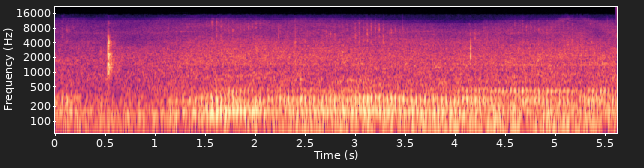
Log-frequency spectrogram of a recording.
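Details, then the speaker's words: Honda PCX 160 scooter about one year old with low mileage: a coarse, gritty droning rumble from the CVT that swells as revs build. The CVT is rough and hot; the owner suspects wear depending on usage. "Nah, RSPT ini teman-teman ini kasar banget. Kenapa kasar? Mungkin pertamanya itu tergantung pemakaian."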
